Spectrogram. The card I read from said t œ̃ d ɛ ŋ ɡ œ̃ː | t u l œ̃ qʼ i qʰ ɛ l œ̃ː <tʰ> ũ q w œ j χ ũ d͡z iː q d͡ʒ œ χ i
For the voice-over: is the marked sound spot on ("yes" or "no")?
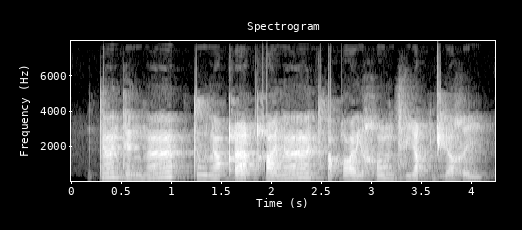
yes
